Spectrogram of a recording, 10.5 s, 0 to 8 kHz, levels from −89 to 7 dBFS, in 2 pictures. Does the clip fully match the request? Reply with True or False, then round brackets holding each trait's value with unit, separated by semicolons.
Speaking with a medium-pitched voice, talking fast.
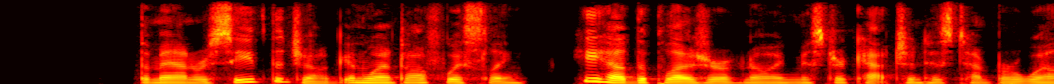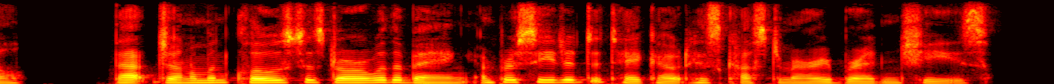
True (160 Hz; 220 wpm)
